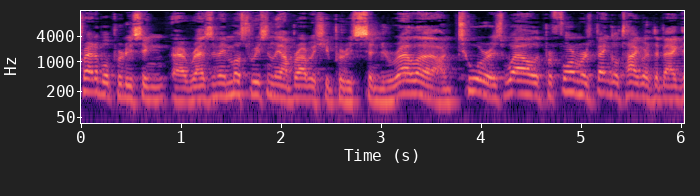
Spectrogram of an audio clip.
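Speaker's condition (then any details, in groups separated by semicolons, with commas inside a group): No condition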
